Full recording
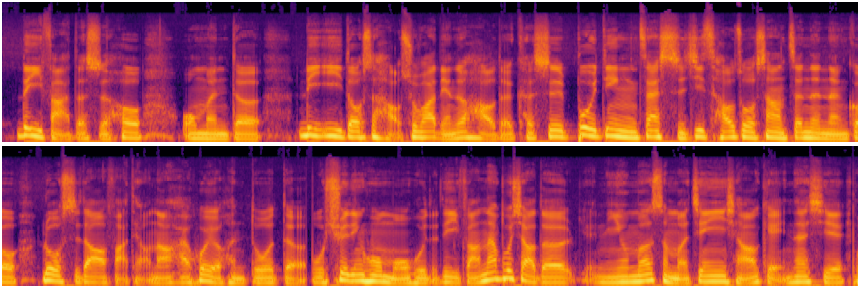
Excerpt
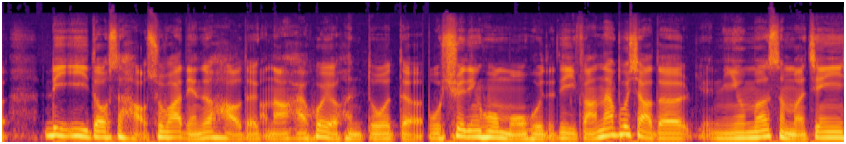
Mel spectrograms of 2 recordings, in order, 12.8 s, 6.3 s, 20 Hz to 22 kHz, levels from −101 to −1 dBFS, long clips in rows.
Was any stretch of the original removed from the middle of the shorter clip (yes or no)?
yes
